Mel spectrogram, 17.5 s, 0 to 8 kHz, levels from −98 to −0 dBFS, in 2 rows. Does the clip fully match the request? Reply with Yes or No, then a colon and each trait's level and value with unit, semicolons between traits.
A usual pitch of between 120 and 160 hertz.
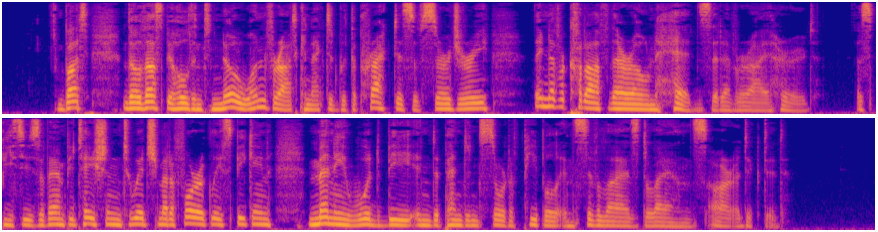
Yes: medium, 140 Hz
